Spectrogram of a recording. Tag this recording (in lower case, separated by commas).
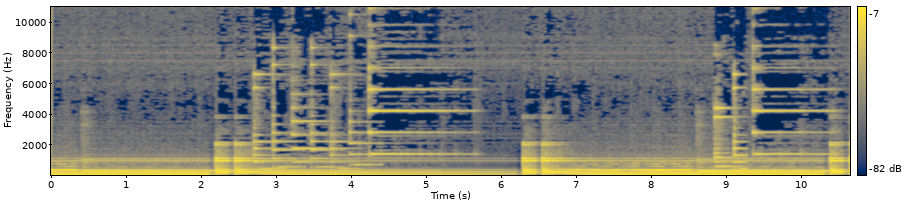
marimba, mallet percussion, keyboard (musical), piano, electric piano, glockenspiel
